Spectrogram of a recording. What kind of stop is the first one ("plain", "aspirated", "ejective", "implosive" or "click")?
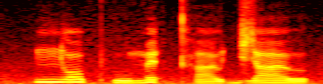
aspirated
